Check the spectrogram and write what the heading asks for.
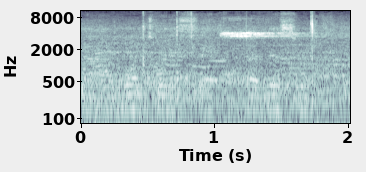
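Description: Indistinct talk echoing in a large sports hall, with a short high squeak about a second in, typical of a wrestling shoe twisting on the mat, followed by a sharp knock.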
